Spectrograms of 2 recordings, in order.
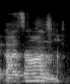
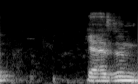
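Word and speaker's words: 火山: वाला, ये रहा काजान, इसको अगर इंग्लिश के प्रोनाउंसिएशन में पढ़े तो कैजन, कैजन, कैजन पता नहीं कैसे पढ़ेंगे इंग्लिश प्रोनाउंसिएशन में, बट जिसको जापानीज नहीं आती वो पढ़ सकता है। तो लेकिन जापानीज प्रोनाउंसिएशन में हम इसको काजान पढ़ते हैं, काजान, ठीक है। नॉट काजन और केजन और केजान, नो, काजान, that's it, काजान।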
